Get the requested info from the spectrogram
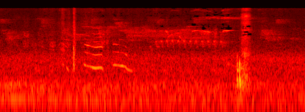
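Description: Outdoor ambience with birds chirping in the background. About two seconds in come a few short high calls that bend in pitch, and just before the end a single sharp, louder sound.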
